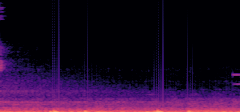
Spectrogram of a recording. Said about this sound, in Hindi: और वहीं उसकी धड़कन एकदम धीमी चल रही थी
